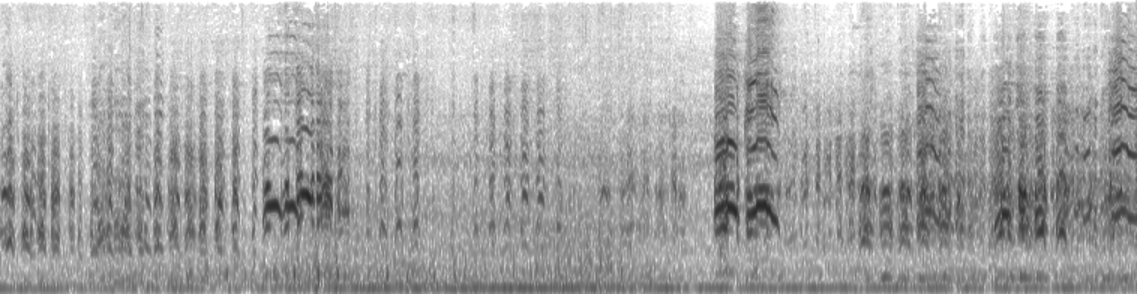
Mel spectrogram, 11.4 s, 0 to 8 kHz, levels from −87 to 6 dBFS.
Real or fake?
real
